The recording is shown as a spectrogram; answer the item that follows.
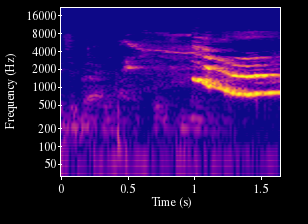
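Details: Pet dog whose owner says it makes the weirdest noises: a rising, whistly whine that swells after about one second into a loud, sustained tone that slides downward, following quiet speech.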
